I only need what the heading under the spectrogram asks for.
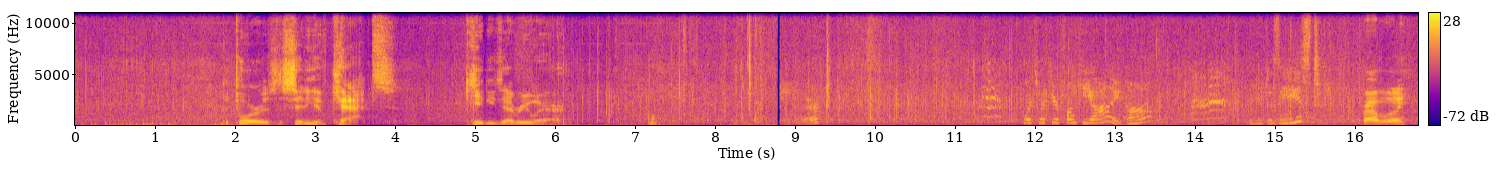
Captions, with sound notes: Kotor is the city of cats. kitties everywhere *Meow* What's with your funky eye huh? Are you diseased? probably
